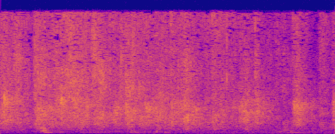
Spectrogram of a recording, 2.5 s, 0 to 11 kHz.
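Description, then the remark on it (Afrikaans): An audience claps for a couple's 60th wedding anniversary, a dense crackle of many hands at fairly even loudness throughout, with no voices heard over it. “Wow, dit verdien 'n ander klap.”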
